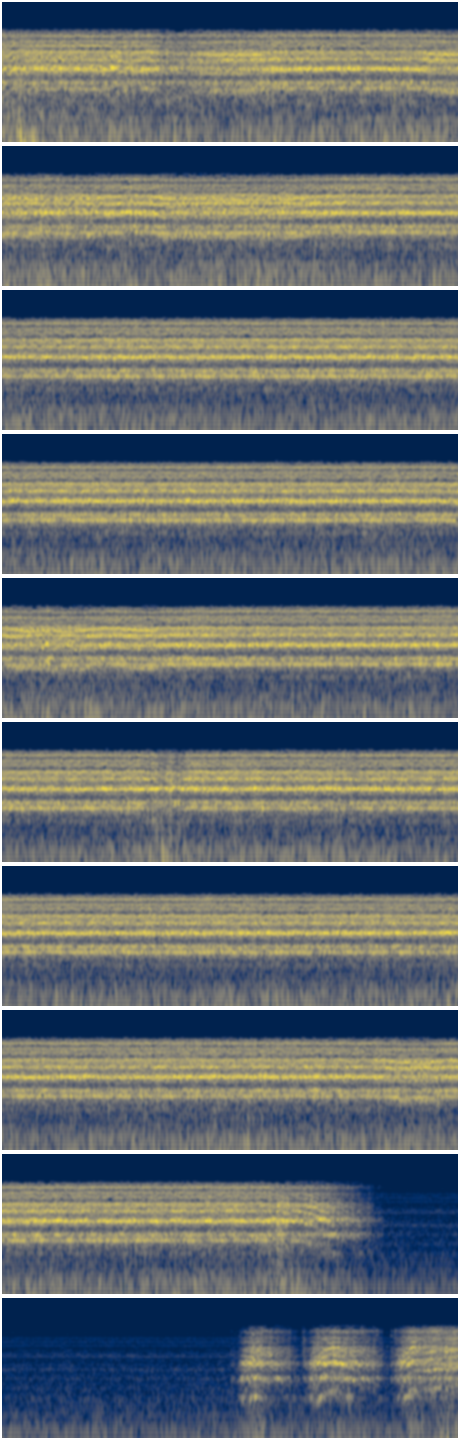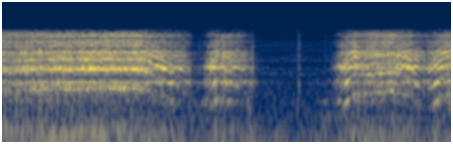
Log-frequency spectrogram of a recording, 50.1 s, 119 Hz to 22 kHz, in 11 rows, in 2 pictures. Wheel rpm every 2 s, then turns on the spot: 210, 230, 220, 220, 230, 230, 230, 230, 230, 220, 230, 230, 230, 230, 230, 230, 230, 230, 230, 200, 0, 20, 100, 140, 70.
none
